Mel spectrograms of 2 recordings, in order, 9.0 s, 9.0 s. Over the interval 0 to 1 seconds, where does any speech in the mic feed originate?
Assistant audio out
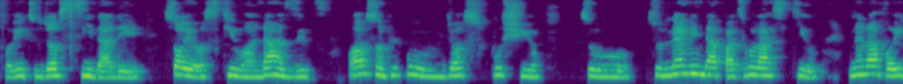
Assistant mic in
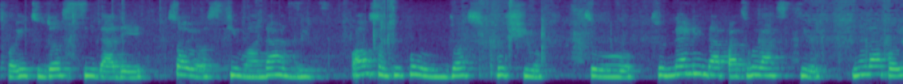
echo only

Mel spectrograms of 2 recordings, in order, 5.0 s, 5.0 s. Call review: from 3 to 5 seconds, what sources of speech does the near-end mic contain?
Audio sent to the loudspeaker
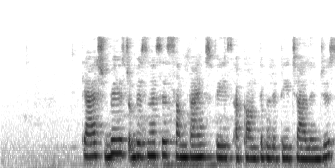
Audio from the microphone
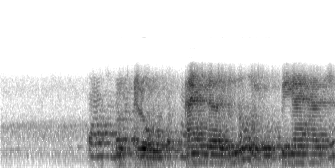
both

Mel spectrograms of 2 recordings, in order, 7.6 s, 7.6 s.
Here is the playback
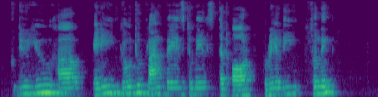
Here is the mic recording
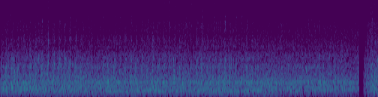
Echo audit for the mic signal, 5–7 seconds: neither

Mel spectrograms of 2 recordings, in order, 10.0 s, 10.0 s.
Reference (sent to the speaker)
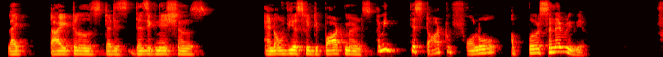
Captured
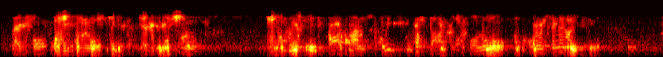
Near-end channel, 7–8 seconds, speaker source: echo only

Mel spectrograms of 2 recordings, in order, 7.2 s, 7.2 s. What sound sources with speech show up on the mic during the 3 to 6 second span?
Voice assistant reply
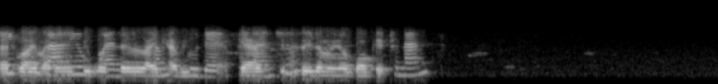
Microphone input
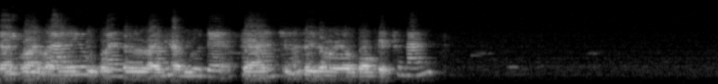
echo only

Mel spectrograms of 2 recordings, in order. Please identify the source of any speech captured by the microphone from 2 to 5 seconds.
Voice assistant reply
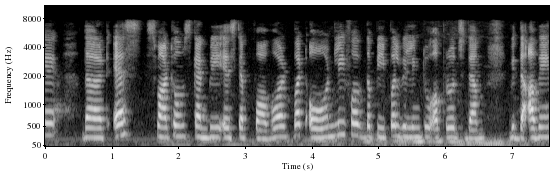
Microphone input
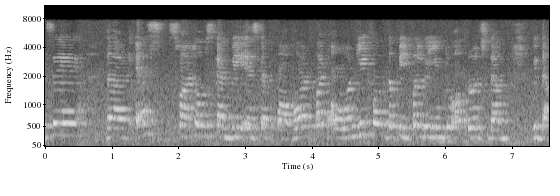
echo only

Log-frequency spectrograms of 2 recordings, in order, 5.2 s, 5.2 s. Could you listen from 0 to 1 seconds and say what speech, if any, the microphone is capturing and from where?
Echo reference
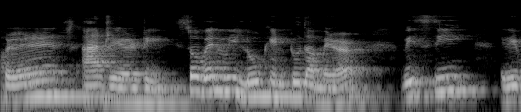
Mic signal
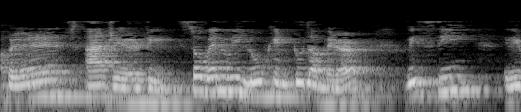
echo only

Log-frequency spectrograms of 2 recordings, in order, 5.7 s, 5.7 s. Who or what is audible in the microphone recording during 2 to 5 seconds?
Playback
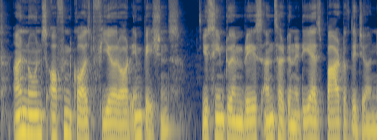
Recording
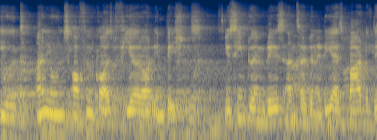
both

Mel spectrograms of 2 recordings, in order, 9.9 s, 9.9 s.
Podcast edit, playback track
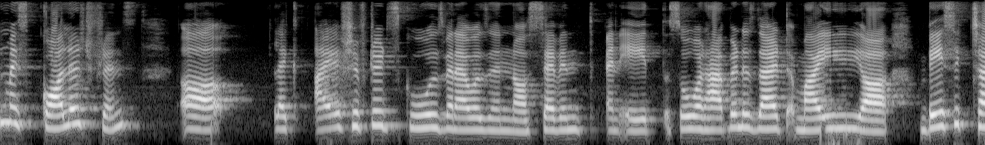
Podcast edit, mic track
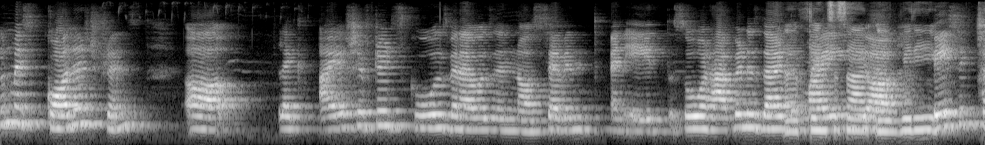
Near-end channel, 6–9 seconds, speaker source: both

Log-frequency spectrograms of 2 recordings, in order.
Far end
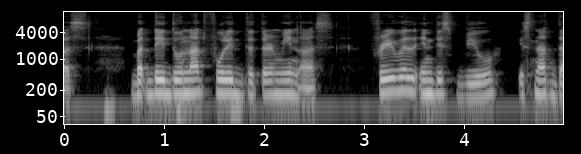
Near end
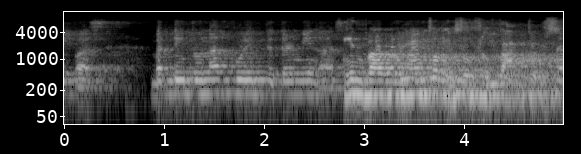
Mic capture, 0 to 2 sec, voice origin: echo only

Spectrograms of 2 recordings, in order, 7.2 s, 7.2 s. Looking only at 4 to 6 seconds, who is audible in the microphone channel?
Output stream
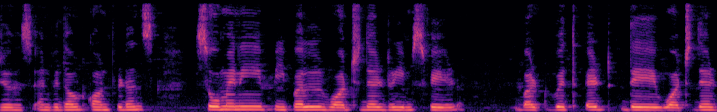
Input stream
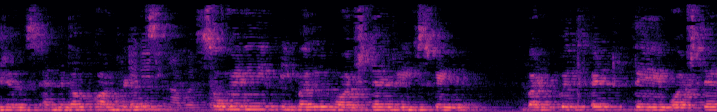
echo only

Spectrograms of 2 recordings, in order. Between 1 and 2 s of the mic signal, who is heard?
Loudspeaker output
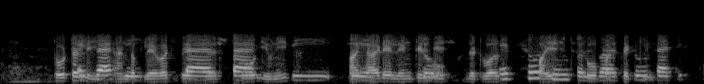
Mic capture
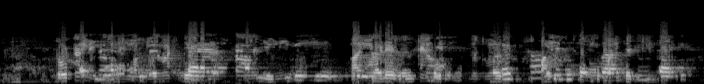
echo only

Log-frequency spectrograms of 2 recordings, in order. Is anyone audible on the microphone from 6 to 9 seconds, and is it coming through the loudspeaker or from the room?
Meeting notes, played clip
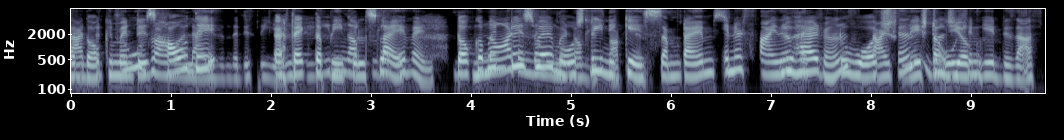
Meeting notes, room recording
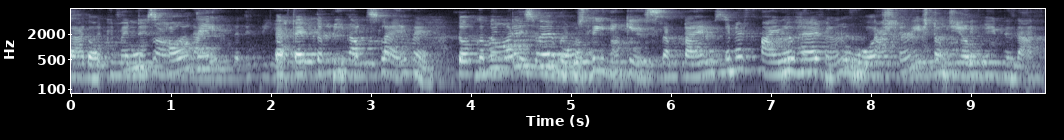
echo only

